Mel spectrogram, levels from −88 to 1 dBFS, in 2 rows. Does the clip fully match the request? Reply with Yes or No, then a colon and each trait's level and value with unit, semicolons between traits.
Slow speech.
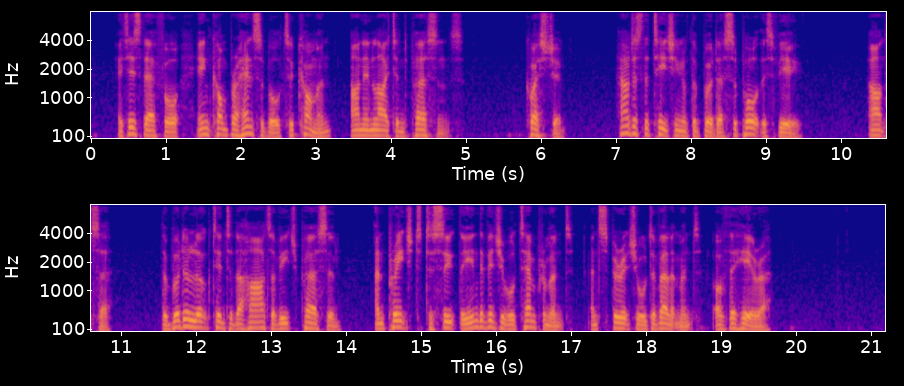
Yes: slow, 120 wpm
